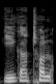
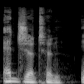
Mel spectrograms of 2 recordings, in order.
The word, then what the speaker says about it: Egerton: Der wird nicht Egerton ausgesprochen, sondern Egerton.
